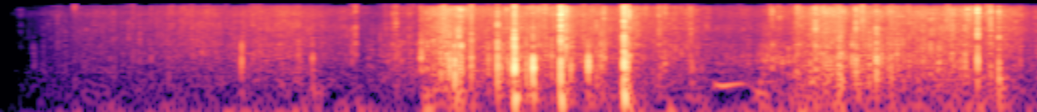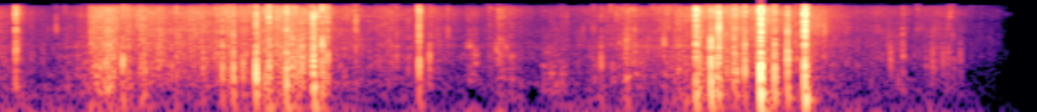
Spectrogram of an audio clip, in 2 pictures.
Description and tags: Walking on twigs
A recording of me walking on old, dry twigs in the forest.
crackle, ambience, snap, branch, twigs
